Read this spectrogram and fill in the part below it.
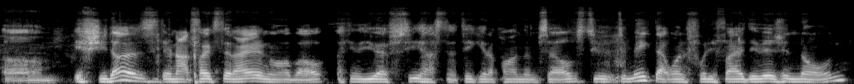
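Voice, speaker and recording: Barely pausing, a man with a medium-pitched voice at a moderate pace hosts live fight commentary on the radio. He rambles casually and repeats himself as he works through his thoughts aloud.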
